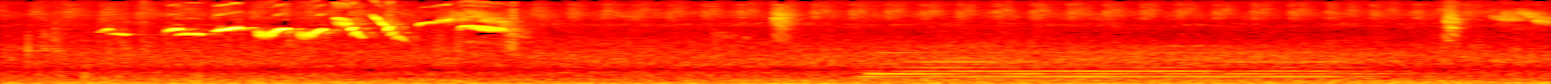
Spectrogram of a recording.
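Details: Several male Double-collared Seedeaters singing with a female present: a burst of quick, bright whistled slurred notes over about two seconds, followed by steady humming tones and a faint low background rumble.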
